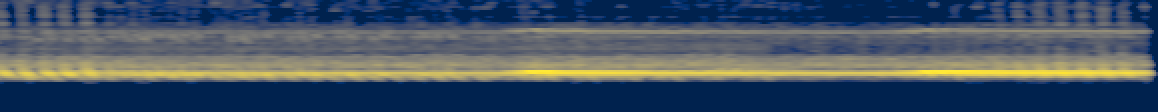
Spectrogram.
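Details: Bell crickets singing in autumn at Sanuki, Chiba, Japan: a high, bright ringing trill of rapid pulses. Louder sustained ringing swells near two seconds and again around three and a half seconds. No other sounds.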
